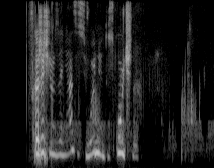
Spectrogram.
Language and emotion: Russian, angry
